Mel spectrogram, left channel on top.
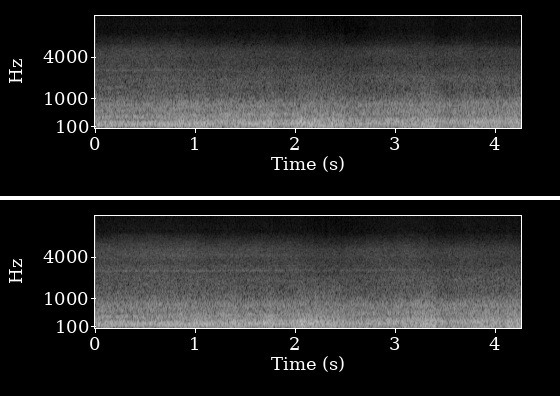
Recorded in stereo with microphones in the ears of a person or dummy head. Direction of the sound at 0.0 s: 5° left (ahead or behind).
